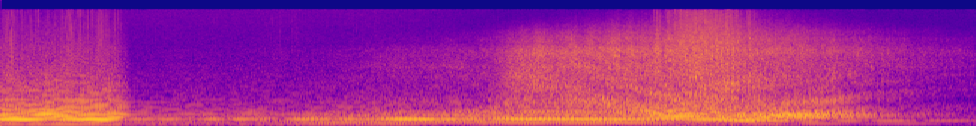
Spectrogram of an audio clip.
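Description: A propeller plane roars low overhead, growing louder and then fading away.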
